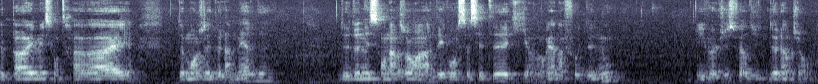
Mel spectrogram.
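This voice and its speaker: A man's medium-pitched voice, fairly slow and flat, with long, frequent pauses, audible room echo and noticeable background noise. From Belgium, Liège. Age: 30s. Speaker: vlogger. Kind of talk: personal vlog monologue. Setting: empty apartment. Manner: casual, hesitant with repetitions.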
